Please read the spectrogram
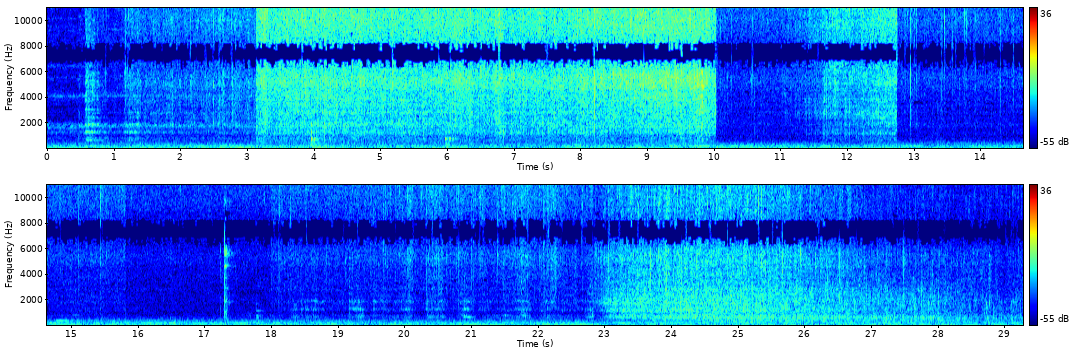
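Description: Butter and oil sizzling in a nonstick frying pan as rice toasts in the fat and is stirred with a silicone spatula. The sizzle comes in stretches: loud for several seconds before cutting off suddenly, then quieter with one sharp click, then swelling again near the end.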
